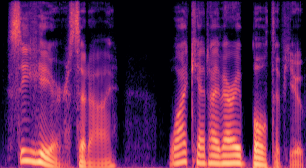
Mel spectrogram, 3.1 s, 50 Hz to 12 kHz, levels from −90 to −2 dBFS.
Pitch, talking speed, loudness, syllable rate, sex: 130 Hz, 215 wpm, -17 LUFS, 5.3 syllables/s, male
